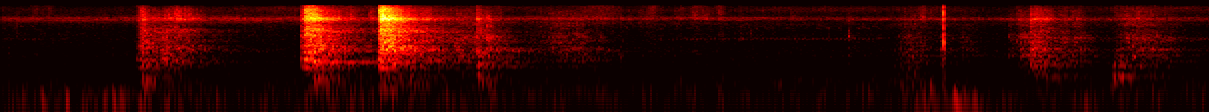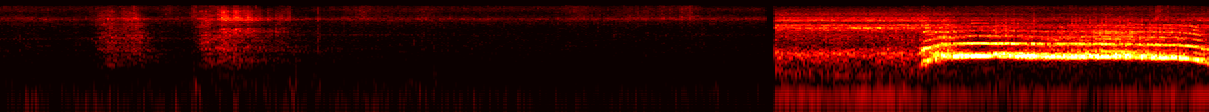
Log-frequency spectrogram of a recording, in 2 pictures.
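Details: Dwarf goats in a playful cage match: dull thumps and knocks are heard first, then after a quiet stretch comes a loud, wavering, nasal bleat.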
